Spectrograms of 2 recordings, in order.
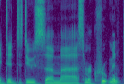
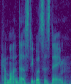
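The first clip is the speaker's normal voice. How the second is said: whispering; 4 semitones lower, 7 dB quieter than usual. Real, not acted. Muttering to himself, forgetting name.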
